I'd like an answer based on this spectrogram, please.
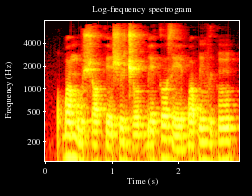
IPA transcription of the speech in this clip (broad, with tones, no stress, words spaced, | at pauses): ɓɔ˦mu˨ʃɔ˨ ke˨ʃɨ˧d͡ʒoː˨ ɡ͡be˧ ko˦zeː˨ ɓɔ˧pĩ˦vɨ˧ kũ˦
